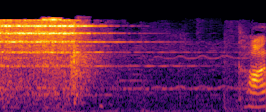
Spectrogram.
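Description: Electronic game-show buzzer ringing, a bright ringing chord that fades out within the first second.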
